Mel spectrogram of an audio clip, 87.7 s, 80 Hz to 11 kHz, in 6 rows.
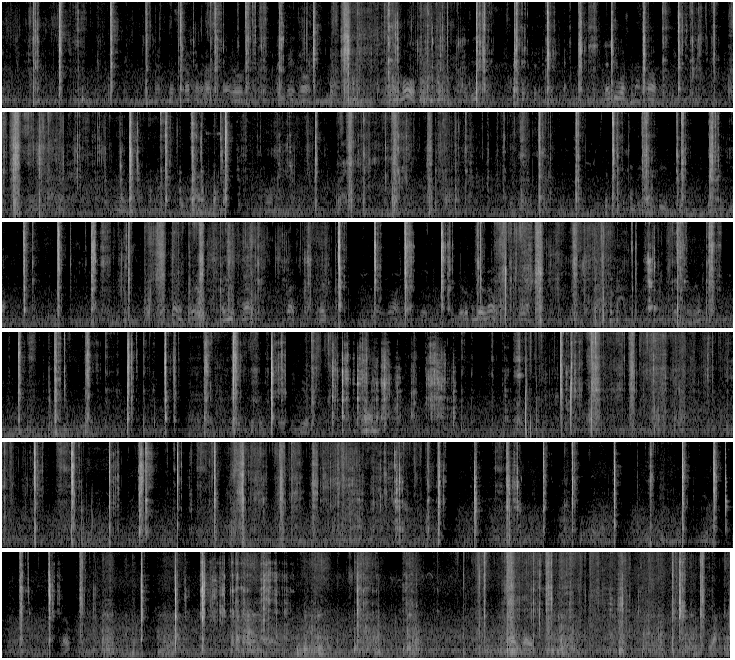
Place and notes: Cloghcarrigeen East, Co. Tipperary, Ireland - Richard Digging
Sounding Lines
by artists Claire Halpin and Maree Hensey
31 March, 11:01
